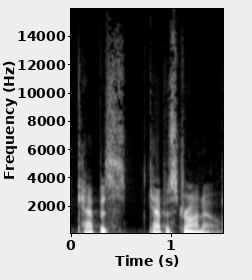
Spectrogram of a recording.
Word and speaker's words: Capistrano: I think it's Capistrano. – Capistrano. – The Curse of Capistrano.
